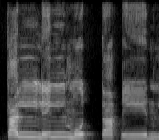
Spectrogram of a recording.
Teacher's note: لام بھی مشدد ہے، تا بھی مشدد ہے، یہ دونوں اپنے پہلے والے حرف کے ساتھ مل کر پڑھے جائیں گے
